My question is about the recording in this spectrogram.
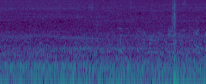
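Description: Steady low rumble heard from inside a vehicle's cabin, with a single light knock about three and a half seconds in.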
